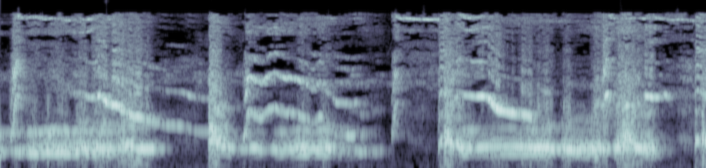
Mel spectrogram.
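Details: A Rottweiler howls in long, wavering notes that slide downward, howling at a Swiffer commercial on television, whose sound is heard underneath.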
